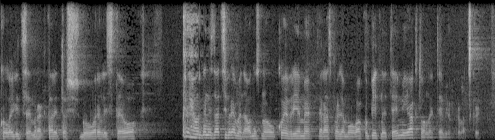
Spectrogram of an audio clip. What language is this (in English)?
Croatian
